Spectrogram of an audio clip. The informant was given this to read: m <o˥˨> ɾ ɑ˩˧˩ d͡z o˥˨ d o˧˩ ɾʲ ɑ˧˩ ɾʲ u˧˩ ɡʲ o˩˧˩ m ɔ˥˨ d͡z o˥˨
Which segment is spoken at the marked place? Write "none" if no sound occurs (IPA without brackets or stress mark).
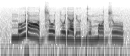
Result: o˨˥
